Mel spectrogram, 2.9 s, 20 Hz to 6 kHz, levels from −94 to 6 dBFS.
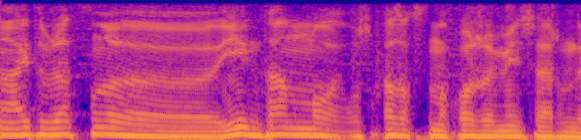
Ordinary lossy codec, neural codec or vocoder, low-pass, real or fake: none; none; 5.4 kHz; real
